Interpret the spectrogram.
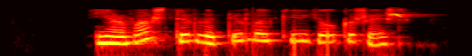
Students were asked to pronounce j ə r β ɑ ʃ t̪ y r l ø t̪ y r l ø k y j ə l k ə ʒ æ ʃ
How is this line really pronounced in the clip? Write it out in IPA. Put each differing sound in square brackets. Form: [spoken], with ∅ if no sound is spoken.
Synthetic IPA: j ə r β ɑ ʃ t̪ y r l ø t̪ y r l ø k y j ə l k ə ʒ [e] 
